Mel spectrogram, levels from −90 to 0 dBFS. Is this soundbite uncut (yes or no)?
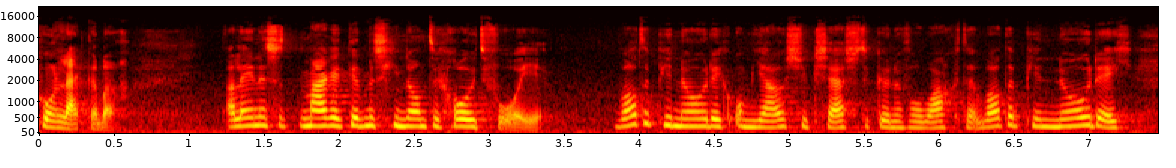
yes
